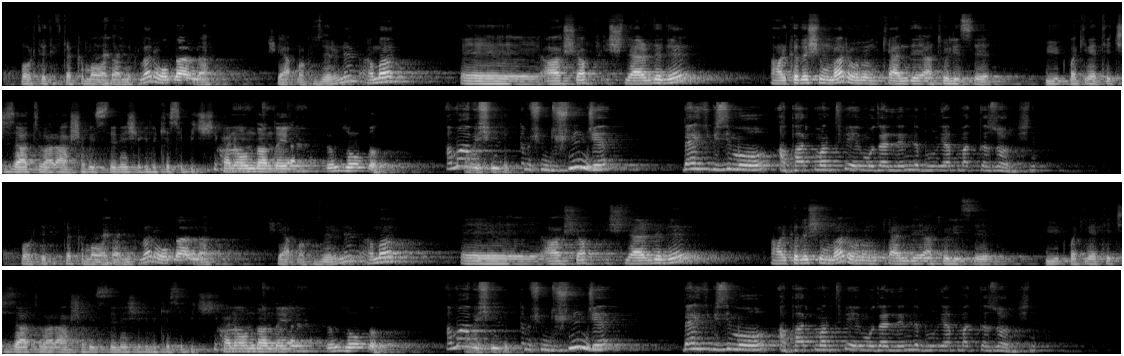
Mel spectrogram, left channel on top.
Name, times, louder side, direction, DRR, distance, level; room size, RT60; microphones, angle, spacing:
voice 1, 0.2-2.1 2.8-4.0 4.6-6.9 7.7-9.9 10.4-14.1 14.4-15.0 15.9-16.0, left 2 dB, 60° left, 13 dB, 0.9 m, -21 dB
voice 2, 1.0-1.3 13.3-14.3 15.6-17.4 18.0-21.5, left 2 dB, 20° left, 10 dB, 0.6 m, -26 dB
15.5 x 12.5 x 7.0 m, 1.2 s
head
